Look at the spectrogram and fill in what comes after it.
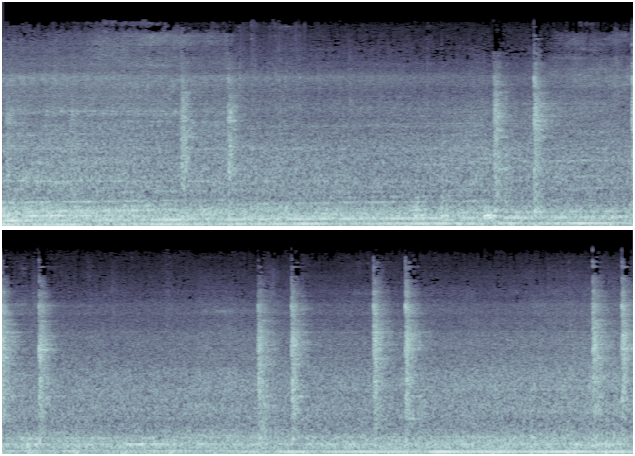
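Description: A locomotive-hauled passenger train pulling slowly out of a station past the platform: the coaches roll by with a steady low hum, and their wheels click over rail joints in pairs, about five pairs from about six seconds in.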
